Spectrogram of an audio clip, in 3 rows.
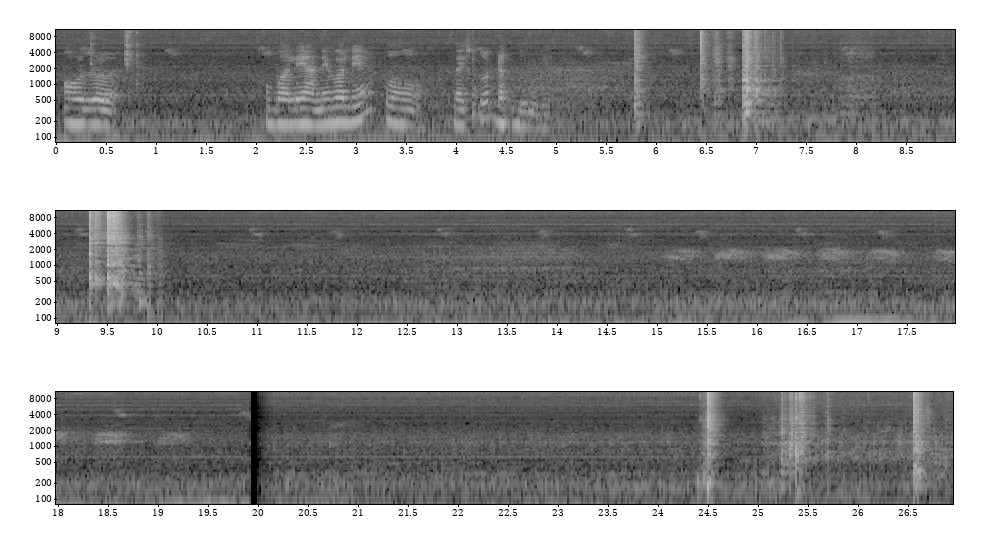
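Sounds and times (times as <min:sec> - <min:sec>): metal lid clanking on a pot: 0:09.3 - 0:10.1.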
